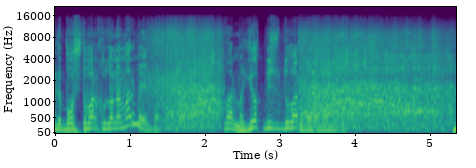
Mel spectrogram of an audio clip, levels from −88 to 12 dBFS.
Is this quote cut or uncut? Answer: cut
